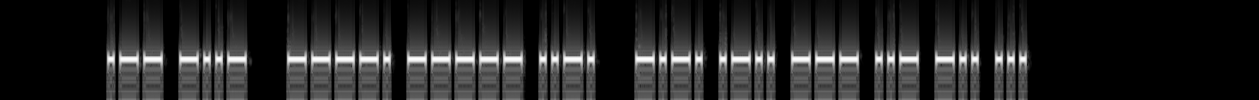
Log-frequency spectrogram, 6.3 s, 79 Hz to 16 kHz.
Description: Morse code, heard as a keyed tone, about 40 wpm, 700 Hz. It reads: WX 90F CLOUDS
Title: Practice QSO - Exchange 2 - Info - 40wpm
